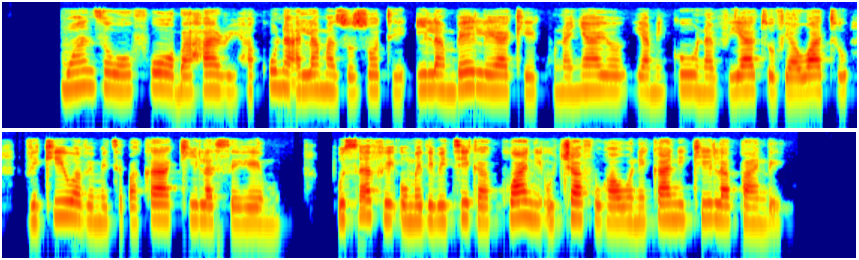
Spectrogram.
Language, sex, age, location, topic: Swahili, female, 18-24, Mombasa, government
